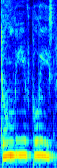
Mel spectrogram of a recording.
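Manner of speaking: high, loud crying and sobbing. Retelling begging him not to leave: imitating her own crying plea. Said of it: "I was over here crying and sobbing".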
